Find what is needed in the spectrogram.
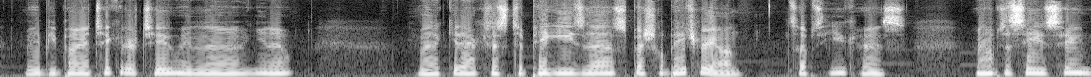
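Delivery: put-on whispered frog puppet voice. Announcing one last show to save the theater, in a whispered Kermit voice. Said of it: "I don't know if I can whisper in Kermit's voice".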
